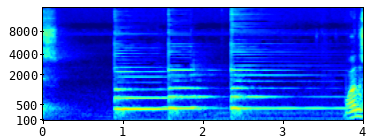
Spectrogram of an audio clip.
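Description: Electric guitar picking three single notes on one string, the last ringing for over a second. It is one string of a chord riff played a note at a time, the way each string would be overdubbed separately to build up a jangly layered part.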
